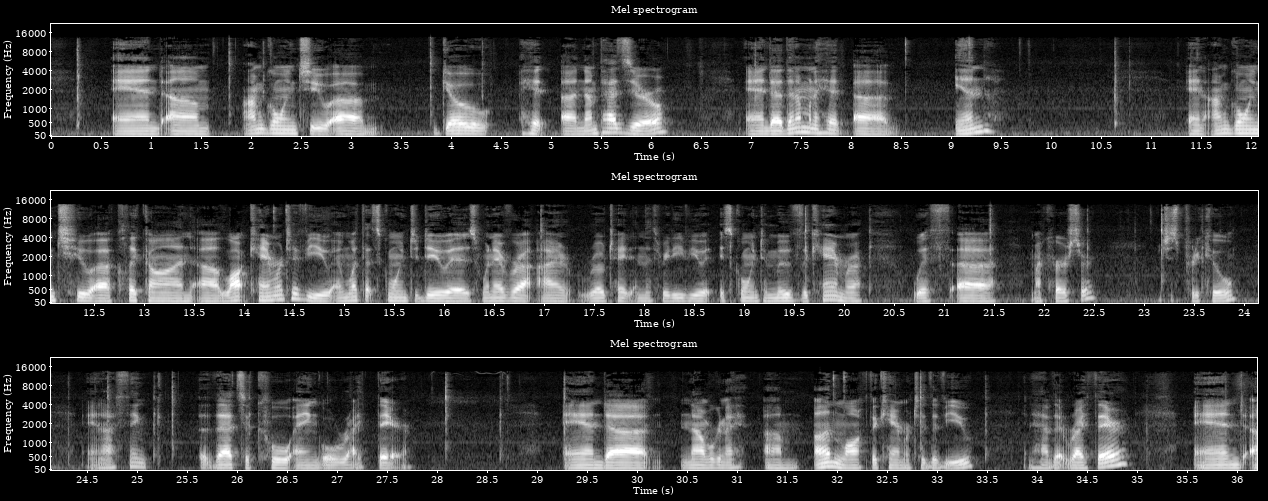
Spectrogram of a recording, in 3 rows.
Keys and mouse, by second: 1.2-2.2 middle drag, 2.5 KP_0, 5.6 click, 6.2 click, 7.0 n, 13.2-13.8 middle drag, 16.7-20.4 middle drag, 24.2-25.8 middle drag, 28.5 middle click, 29.5-30.3 drag, 30.3 middle click, 30.7 middle click, 31.0-33.3 middle drag, 35.2 n.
